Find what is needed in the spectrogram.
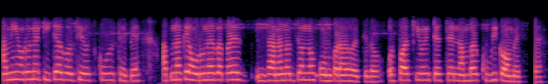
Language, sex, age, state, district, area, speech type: Bengali, female, 18-30, West Bengal, Malda, rural, conversation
